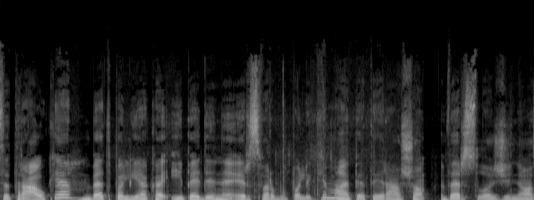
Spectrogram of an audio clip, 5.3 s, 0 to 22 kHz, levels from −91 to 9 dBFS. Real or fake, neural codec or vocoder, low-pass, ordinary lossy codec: fake; vocoder, 48 kHz, 128 mel bands, Vocos; 19.8 kHz; MP3, 96 kbps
